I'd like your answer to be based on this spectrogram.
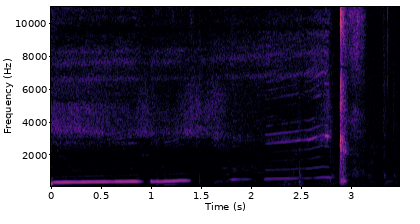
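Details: Dog whines, then gives one quick sharp sneeze performed on command as a trick for a treat.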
